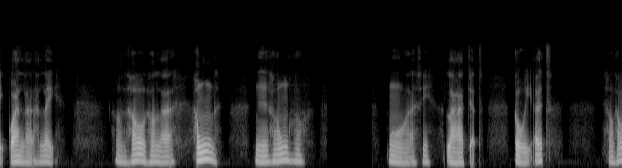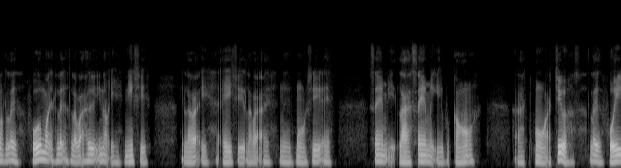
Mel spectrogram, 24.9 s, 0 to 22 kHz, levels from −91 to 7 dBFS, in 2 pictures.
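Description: Three short stalls from late packets come close together, at 5.49–5.57 s, 5.69–5.74 s and 5.82–5.91 s. Each time the jitter buffer ran dry, and the receiver stretched the last sound by roughly 37 to 52 ms before resuming at the same point. Nothing is lost, but the sound briefly hangs with a faint buzz or dip.

At 6.54–7.45 s comes a call audio freeze. The sound trails off into about 870 ms of silence and then picks up where it stopped. The likely cause is packets held up in transit, emptying the buffer, which adds close to 0.9 s of delay.

Jitter buffer speed-up follows from 12.18 to 21.21 s. The audio plays at 111% speed while the receiver trims many tiny pitch-period slices, about a second in all. Pitch is unchanged but delivery sounds hurried. A milder pass at 107% runs from 22.64 to 23.69 s and removes about 70 ms. All of this is heard through Opus with an 8 kHz bandwidth.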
